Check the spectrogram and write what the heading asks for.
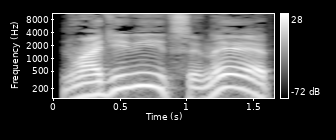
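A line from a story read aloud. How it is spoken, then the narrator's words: Exclaiming. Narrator (Russian): воскликнул Роберт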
